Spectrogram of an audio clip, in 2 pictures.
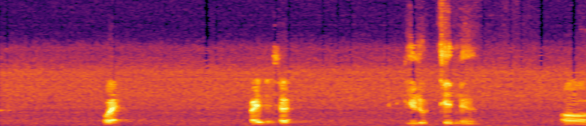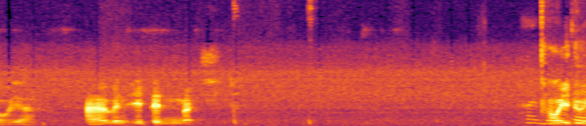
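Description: A young man speaks in short, halting phrases over an online call.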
